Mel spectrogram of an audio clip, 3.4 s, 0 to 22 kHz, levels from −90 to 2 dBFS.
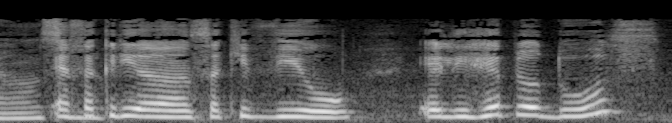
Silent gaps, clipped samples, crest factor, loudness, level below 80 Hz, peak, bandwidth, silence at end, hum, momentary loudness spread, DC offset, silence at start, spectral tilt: none; under 0.1%; 14 dB; -16 LUFS; -58 dBFS; -4 dBFS; 11.5 kHz; 0.1 s; none; 6 LU; under 0.1%; 0 s; -5.5 dB/octave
